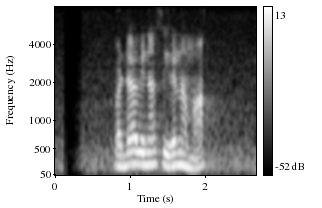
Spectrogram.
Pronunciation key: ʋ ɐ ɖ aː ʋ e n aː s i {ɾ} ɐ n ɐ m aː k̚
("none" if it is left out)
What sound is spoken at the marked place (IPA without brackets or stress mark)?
ɾ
